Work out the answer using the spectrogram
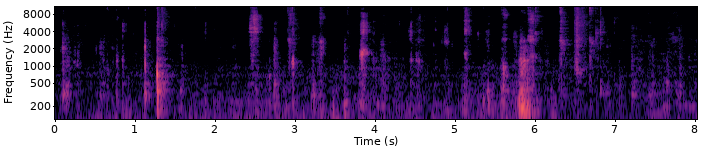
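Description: Close-up eating sounds: chewing and biting on goat rib biryani and crisp bites of fresh lettuce, a string of short crunches and mouth smacks, the loudest about a second in and near six seconds in.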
